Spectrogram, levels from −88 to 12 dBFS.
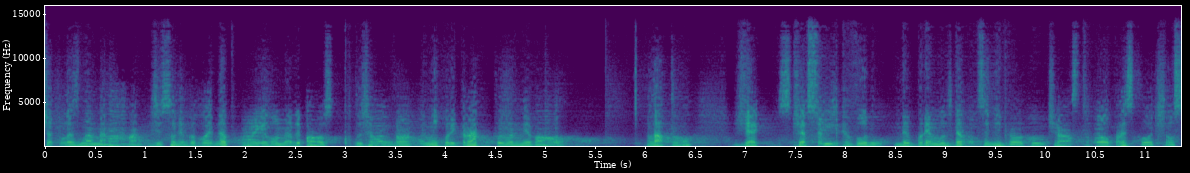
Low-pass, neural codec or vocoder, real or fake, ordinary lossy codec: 14.4 kHz; codec, 44.1 kHz, 0.9 kbps, DAC; fake; AAC, 96 kbps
